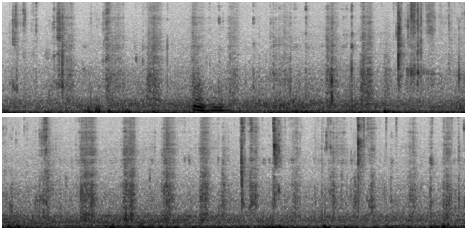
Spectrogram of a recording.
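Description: Crunchy bites into crispy freshly fried popcorn chicken dipped in sauce, loud and close, with dense crackling chews repeating steadily throughout and no talking.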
